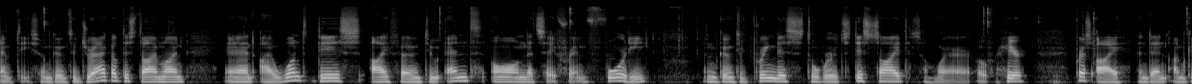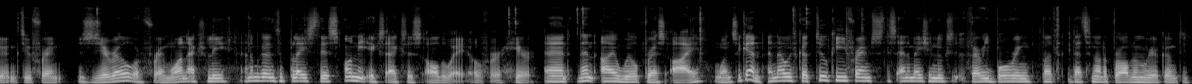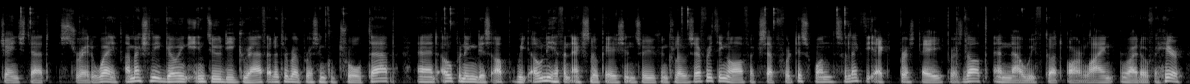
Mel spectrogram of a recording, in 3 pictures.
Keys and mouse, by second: 4.4 click, 6.6 g, 6.9 y, 7.4 x, 10.9 i, 14.0 g, 14.3 y, 15.0 x, 17.0 click, 17.7 click, 18.8 i, 19.9 click, 20.4 shift+space, 24.0 click, 25.1 ctrl+Tab, 28.3 click, 30.7 click, 31.5 click, 32.2 click, 33.0 a, 33.4 KP_Decimal.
